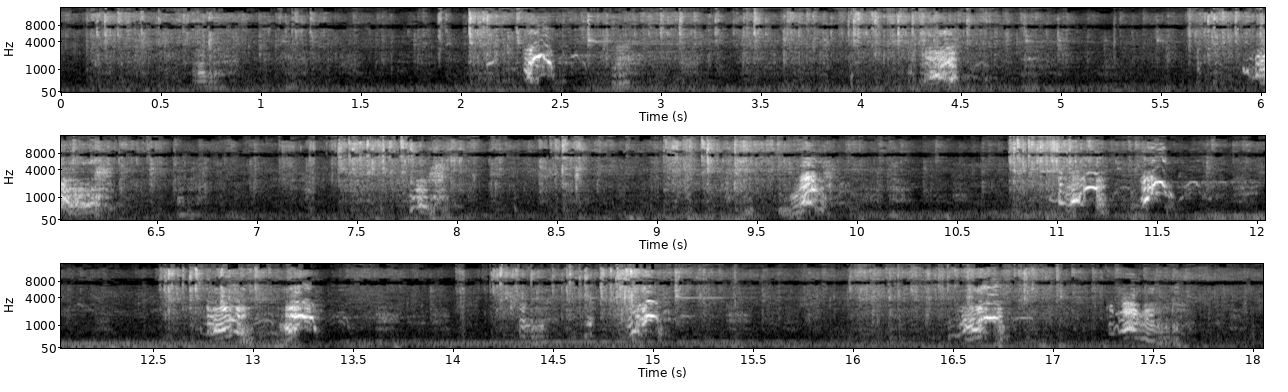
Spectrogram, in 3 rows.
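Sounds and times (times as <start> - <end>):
dog barking: 12.8 - 13.4.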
